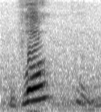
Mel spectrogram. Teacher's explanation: ये देखिए इसके अलावा जो व वर्ण है, जो अंतस्थ वर्ण है, व उसका उच्चारण स्थान है दंतोष्ठ, यानी उसका उच्चारण दांतों और होठों दोनों की मदद से किया जाता है। आप व का उच्चारण करके देखिए, व दंतोष्ठ यानी दांतों और होठों की मदद से इसका उच्चारण किया जाता है।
